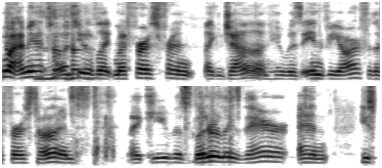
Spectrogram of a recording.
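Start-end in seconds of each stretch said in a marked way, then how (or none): none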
